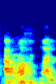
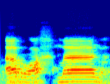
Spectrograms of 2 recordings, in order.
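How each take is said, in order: First: The h is a soft, light breathy sound. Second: The h is a tight, harsh throat sound. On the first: The speaker calls it wrong. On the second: The speaker calls it right. "Udara yang keluar"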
